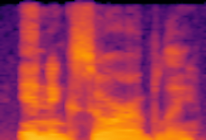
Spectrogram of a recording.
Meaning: In an inexorable manner; without the possibility of stopping or prevention
- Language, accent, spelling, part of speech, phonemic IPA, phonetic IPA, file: English, US, inexorably, adverb, /ɪnˈɛk.sə.ɹə.bli/, [ɪnˈɛɡ.zə.ɹə.bli], En-us-inexorably.ogg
